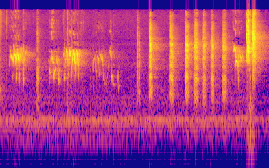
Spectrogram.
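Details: A playful budgerigar chatters with warbling notes and harsh, rapid clicks and squawks.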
